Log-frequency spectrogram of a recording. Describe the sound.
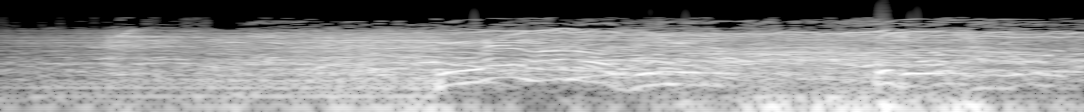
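A crowd of mostly Zulu hostel-dwelling men in a park in central Johannesburg, South Africa, jeering Buthelezi as he appeals to them to stop attacking foreigners: a dense wall of overlapping shouts and raised voices that swells and stays loud, with pitched yells rising above the roar throughout.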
